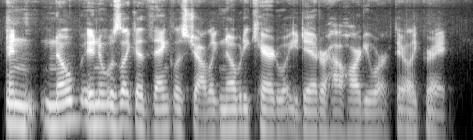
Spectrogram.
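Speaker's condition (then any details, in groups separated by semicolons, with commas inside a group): No condition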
